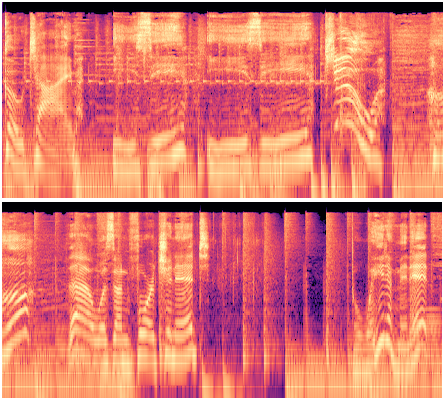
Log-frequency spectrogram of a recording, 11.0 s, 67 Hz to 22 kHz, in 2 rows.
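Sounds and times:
background music: 0.0s - 11.0s
paintbrush squishing wet paint: 8.0s - 8.9s.

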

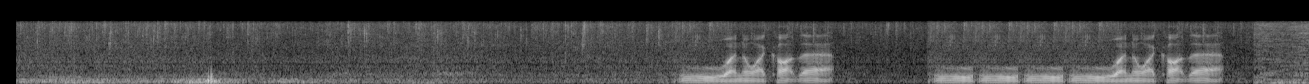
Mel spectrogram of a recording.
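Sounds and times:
heavy rain on roof and ground: 0.2s - 13.0s.

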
